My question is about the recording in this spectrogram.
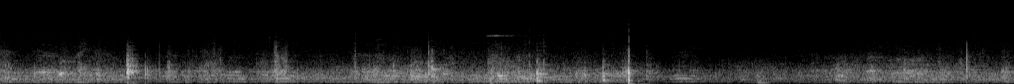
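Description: Indistinct low talking in a large room, with scattered sharp knocks and clicks; the sharpest come a little over a second in and about six seconds in.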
